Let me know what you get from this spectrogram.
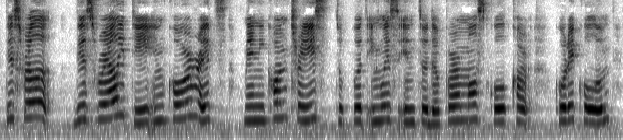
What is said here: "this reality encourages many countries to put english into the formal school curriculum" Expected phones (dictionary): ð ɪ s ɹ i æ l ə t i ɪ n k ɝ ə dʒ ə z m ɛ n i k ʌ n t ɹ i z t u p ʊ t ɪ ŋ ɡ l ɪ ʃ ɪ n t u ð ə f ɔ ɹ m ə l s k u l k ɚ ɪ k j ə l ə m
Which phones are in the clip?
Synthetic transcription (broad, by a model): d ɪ s ɹ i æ l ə t i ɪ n k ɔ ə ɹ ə s m ɛ n i k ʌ n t ɹ i s t u p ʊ t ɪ ŋ ɡ l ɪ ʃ ɪ n t u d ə p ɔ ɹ m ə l s k u l k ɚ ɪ k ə l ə m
